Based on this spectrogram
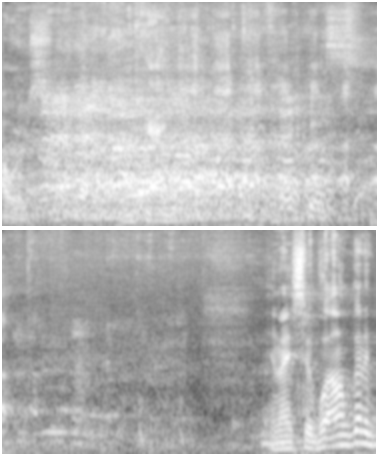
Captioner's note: laughs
